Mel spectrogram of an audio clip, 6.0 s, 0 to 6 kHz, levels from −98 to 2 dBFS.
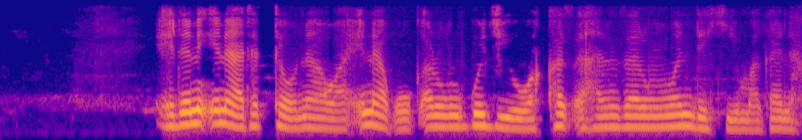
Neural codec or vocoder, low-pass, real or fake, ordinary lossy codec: none; 5.4 kHz; real; none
